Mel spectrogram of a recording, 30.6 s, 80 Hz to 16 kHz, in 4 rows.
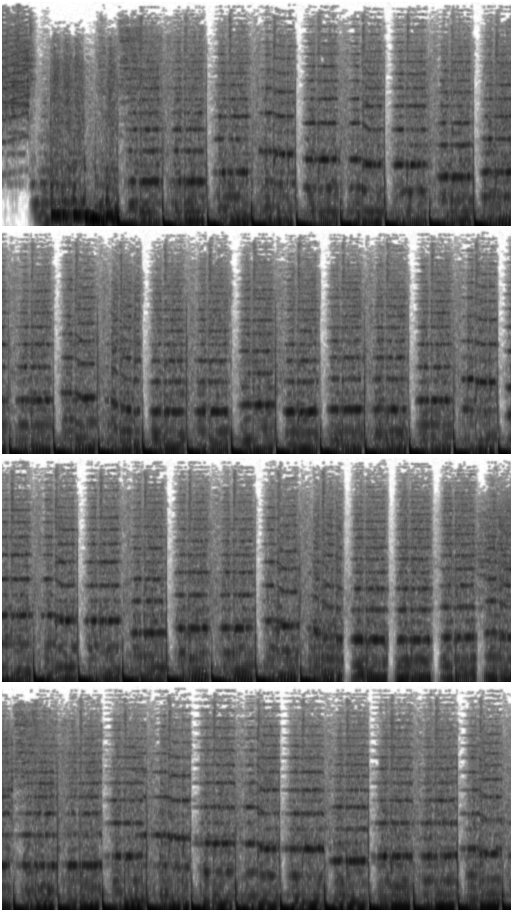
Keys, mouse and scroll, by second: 0.0 click, 1.7-3.1 scroll up 4, 3.1 click, 7.5 click, 8.7 click, 9.3 scroll down 3, 10.1 click, 10.9 scroll down 2, 11.3-11.7 scroll up 4, 12.6-14.3 drag, 16.8 click, 23.7 click, 26.0 click, 27.9 click, 29.2 Tab, 29.6 Tab, 30.1 click.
